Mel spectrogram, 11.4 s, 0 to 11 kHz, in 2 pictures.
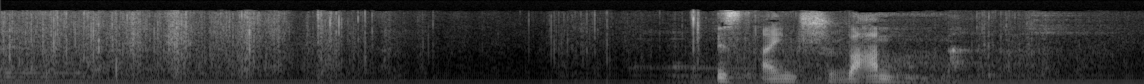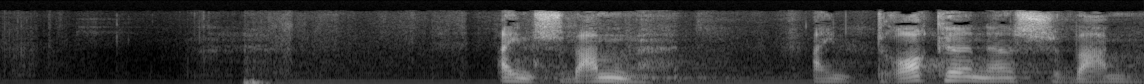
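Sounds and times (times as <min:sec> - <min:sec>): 
rummaging through a plastic bag: 0:00.0 - 0:03.5, 0:04.8 - 0:06.2
speech: 0:03.6 - 0:04.8, 0:08.2 - 0:09.2, 0:09.8 - 0:11.4.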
